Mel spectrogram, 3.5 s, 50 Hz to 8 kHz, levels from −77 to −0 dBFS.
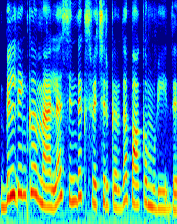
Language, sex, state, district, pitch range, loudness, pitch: Tamil, female, Tamil Nadu, Nilgiris, 210-315 Hz, -15 LUFS, 250 Hz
